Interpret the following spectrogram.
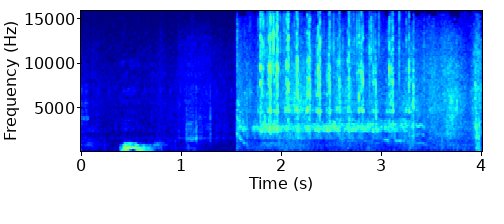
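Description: A short, loud vocal sound that rises and falls in pitch about half a second in. After an abrupt cut about a second and a half in, a spinning fishing reel is cranked to retrieve line: a fast, even run of clicks over a steady gear whine.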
